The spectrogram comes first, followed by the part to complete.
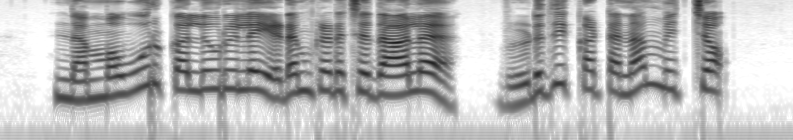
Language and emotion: Tamil, happy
